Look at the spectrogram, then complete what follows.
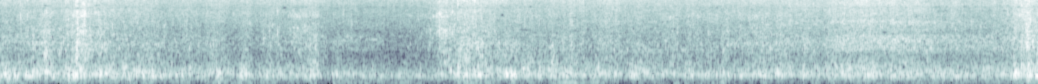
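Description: Sea water washing and lapping against shore rocks, a steady low wash without a beat.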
